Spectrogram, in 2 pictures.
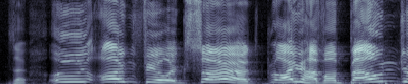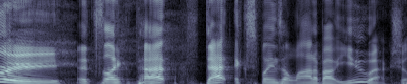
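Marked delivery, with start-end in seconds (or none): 0.4-4.7 very slow, high, raised voice, each word drawn out. Doing an impression of a person being honest about their feelings, sounding like Lennie from Of Mice and Men. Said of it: "sounds like of mice and men".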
